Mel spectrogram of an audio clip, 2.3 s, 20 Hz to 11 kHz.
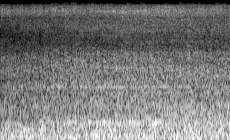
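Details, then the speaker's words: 1994 Mercedes S420 V8 cold-start idle after misfire repairs: smooth, low, steady idle with slight cold unevenness and no knocks or ticks. A valve blowing by may still set a check engine light. Engine running well. "again this is cold start so there will be a little bit of a rocket on the engine plus you know all these little things obviously influence the overall engine running but"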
